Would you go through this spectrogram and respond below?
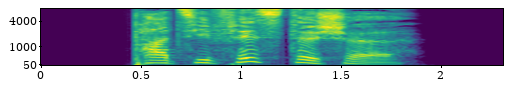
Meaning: inflection of pazifistisch: 1. strong/mixed nominative/accusative feminine singular 2. strong nominative/accusative plural 3. weak nominative all-gender singular
- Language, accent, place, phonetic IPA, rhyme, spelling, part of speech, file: German, Germany, Berlin, [pat͡siˈfɪstɪʃə], -ɪstɪʃə, pazifistische, adjective, De-pazifistische.ogg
